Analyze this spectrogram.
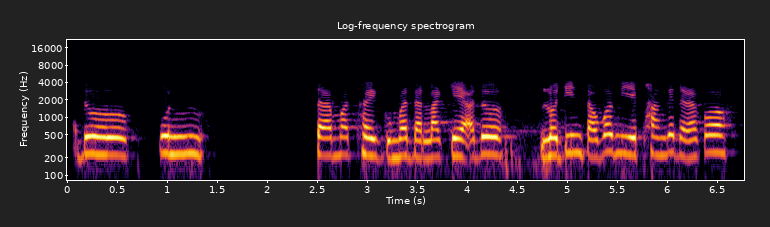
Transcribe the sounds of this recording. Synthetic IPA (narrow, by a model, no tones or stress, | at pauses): adu | pun | tɾamatʰojɡumbadalakːeadulodintawbamipʰaŋɡajdaɾakɔ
